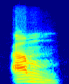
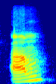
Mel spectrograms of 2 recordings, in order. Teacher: উভয় টুট মিলিয়ে মিম উচ্চারিত হয়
